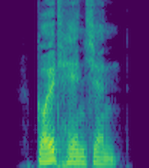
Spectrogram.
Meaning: goldcrest (Regulus regulus)
- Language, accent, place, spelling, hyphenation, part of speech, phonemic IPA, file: German, Germany, Berlin, Goldhähnchen, Gold‧hähn‧chen, noun, /ˈɡɔltˌhɛːnçən/, De-Goldhähnchen.ogg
